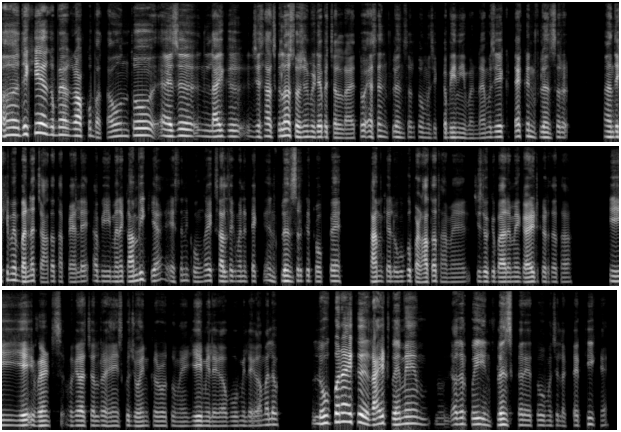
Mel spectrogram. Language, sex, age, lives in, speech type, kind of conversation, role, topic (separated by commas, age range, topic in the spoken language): Hindi, male, 20-24, India, conversation, podcast, guest, Influencer banna shuru karne ke liye kya karna chahiye?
